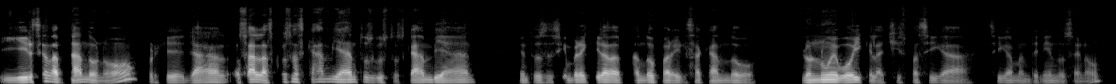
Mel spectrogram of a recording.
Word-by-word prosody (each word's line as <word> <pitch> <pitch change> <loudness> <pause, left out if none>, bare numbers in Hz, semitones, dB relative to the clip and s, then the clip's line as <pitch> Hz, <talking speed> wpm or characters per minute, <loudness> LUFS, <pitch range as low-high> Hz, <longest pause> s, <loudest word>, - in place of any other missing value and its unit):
Y 100 +1 +2
irse 110 +1 +3
adaptando, 100 -5 +3
¿no? 190 - -3
Porque 90 -1 -7
ya, 100 +3 0 0.2
o - - -7
sea, 115 -1 +6
las 110 - +4
cosas 120 0 -6
cambian, 120 -3 0
tus 110 -3 -8
gustos 95 -4 -10
cambian. 105 0 -1 0.4
Entonces, 95 0 -9
siempre 105 +1 -3
hay 105 - -1
que 105 - -5
ir 105 - +5
adaptando 100 0 +1
para 90 -3 -1
ir 85 -1 -8
sacando 90 -2 -7 0.4
lo 100 +1 +1
nuevo 105 0 +6
y 105 - 0
que - - -10
la 80 -2 -8
chispa - - -15
siga 85 -5 -11
siga 95 -2 -12
manteniéndose, 85 -3 -15
¿no? 75 - -15
100 Hz, 175 wpm, -23 LUFS, 90-105 Hz, 0.4 s, sea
